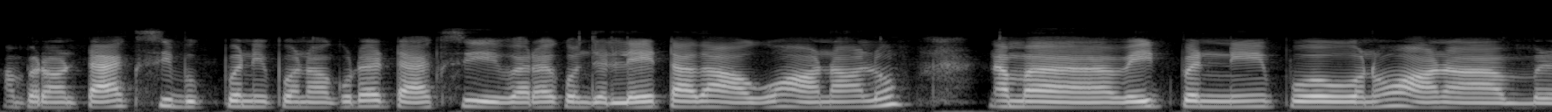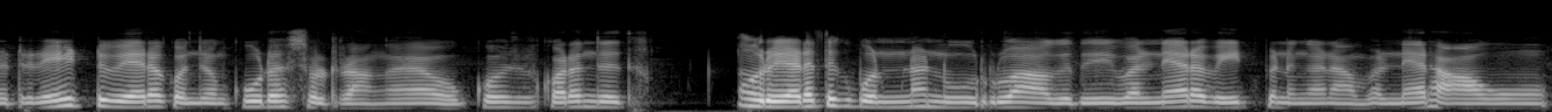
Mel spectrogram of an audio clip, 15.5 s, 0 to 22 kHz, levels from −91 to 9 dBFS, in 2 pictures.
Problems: background conversations at intervals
